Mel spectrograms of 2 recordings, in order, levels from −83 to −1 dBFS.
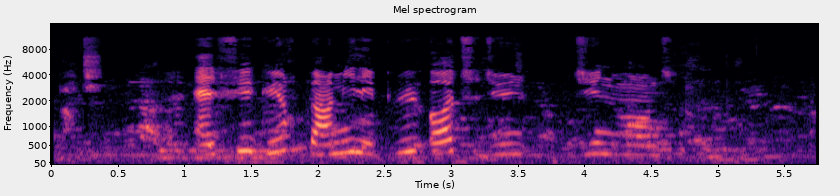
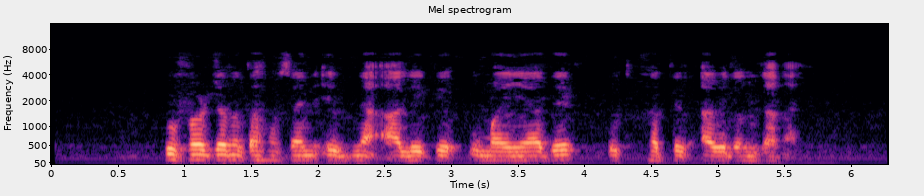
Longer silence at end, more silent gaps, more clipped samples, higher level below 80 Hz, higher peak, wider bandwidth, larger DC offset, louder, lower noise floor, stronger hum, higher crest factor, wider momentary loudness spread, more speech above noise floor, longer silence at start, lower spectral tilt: second, 0 s vs 0.7 s; neither; neither; about the same, -56 dBFS vs -56 dBFS; second, -8 dBFS vs -2 dBFS; first, 11.5 kHz vs 7.4 kHz; neither; second, -25 LUFS vs -21 LUFS; second, -46 dBFS vs -58 dBFS; neither; about the same, 20 dB vs 18 dB; first, 21 LU vs 13 LU; second, 21 dB vs 38 dB; second, 0.05 s vs 0.85 s; second, -4 dB/octave vs -7.5 dB/octave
